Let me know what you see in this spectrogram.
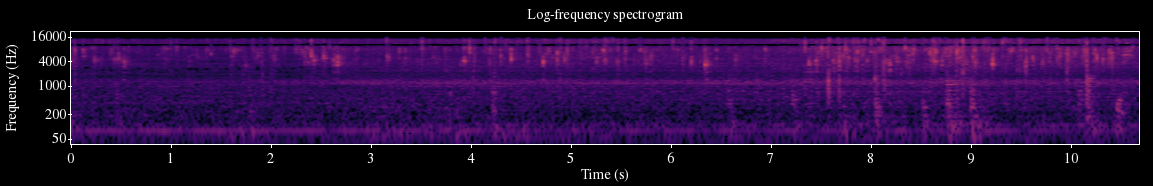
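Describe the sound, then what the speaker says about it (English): Falafel patties frying in hot oil while being turned, a dense steady sizzle and crackle that grows slightly louder toward the end, with no voices. "Let the oil get coated, everywhere, so they get fried"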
